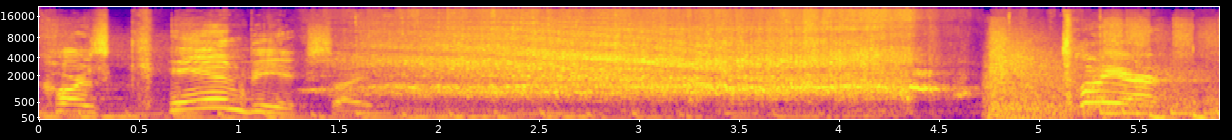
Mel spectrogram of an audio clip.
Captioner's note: tires screeching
